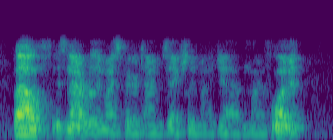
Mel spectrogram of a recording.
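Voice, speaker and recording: Noticeable background noise beneath a man's lively intonation. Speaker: stand-up comedian. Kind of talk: stand-up. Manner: stuttering today.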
